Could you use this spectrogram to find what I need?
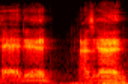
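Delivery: mock gravelly, creaky voice. Doing a voice for the other speaker to guess: Steve-O voice. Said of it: "if I did this voice".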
